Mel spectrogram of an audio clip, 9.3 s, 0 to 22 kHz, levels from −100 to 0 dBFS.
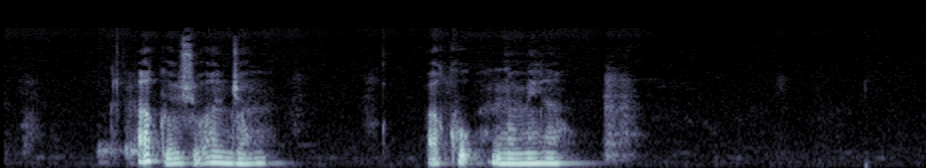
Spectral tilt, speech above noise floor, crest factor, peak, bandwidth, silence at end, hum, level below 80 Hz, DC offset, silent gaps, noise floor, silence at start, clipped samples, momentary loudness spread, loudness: -9 dB/octave; 55 dB; 24 dB; -2 dBFS; 7.8 kHz; 3.15 s; none; -60 dBFS; under 0.1%; none; -77 dBFS; 1 s; under 0.1%; 15 LU; -24 LUFS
